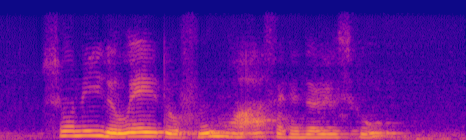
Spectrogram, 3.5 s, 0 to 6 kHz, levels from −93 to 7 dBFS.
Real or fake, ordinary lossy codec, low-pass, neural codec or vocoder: fake; none; 5.4 kHz; codec, 16 kHz, 2 kbps, X-Codec, HuBERT features, trained on general audio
